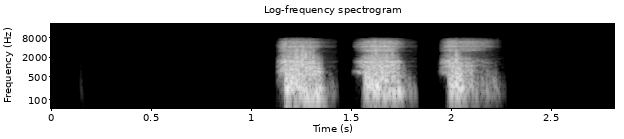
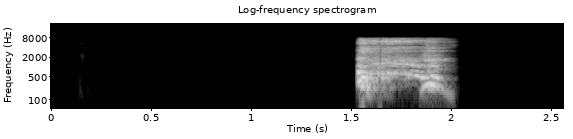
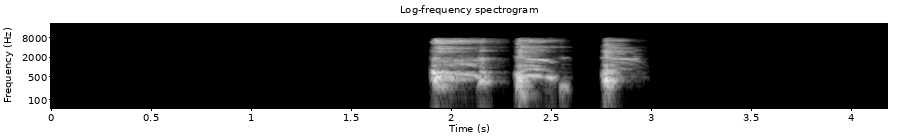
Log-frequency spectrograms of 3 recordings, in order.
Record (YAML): exhalation_length: 2.8 s
exhalation_amplitude: 32051
exhalation_signal_mean_std_ratio: 0.36
cough_length: 2.6 s
cough_amplitude: 27845
cough_signal_mean_std_ratio: 0.32
three_cough_length: 4.2 s
three_cough_amplitude: 28627
three_cough_signal_mean_std_ratio: 0.27
survey_phase: alpha (2021-03-01 to 2021-08-12)
age: 18-44
gender: Female
wearing_mask: 'No'
symptom_none: true
smoker_status: Ex-smoker
respiratory_condition_asthma: false
respiratory_condition_other: false
recruitment_source: REACT
submission_delay: 2 days
covid_test_result: Negative
covid_test_method: RT-qPCR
